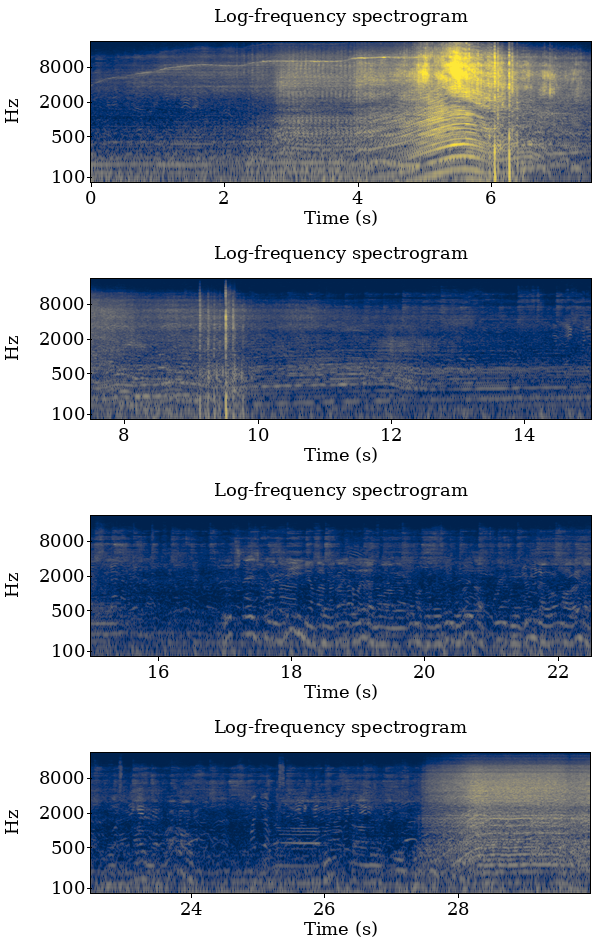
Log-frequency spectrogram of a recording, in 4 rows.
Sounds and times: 0.2s drag race 15.3s
27.4s drag race 29.9s

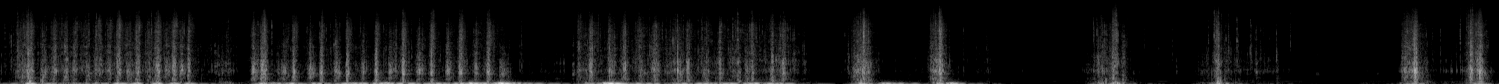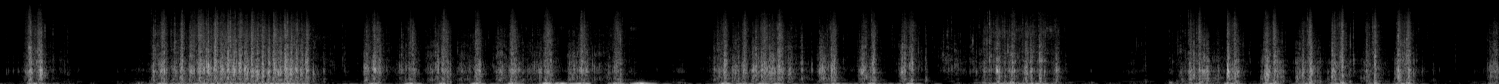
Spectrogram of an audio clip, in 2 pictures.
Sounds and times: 0.1s Cracker Box Shaking 8.8s
16.4s Cracker Box Shaking 21.3s
22.1s Cracker Box Shaking 25.7s
26.7s Cracker Box Shaking 29.9s

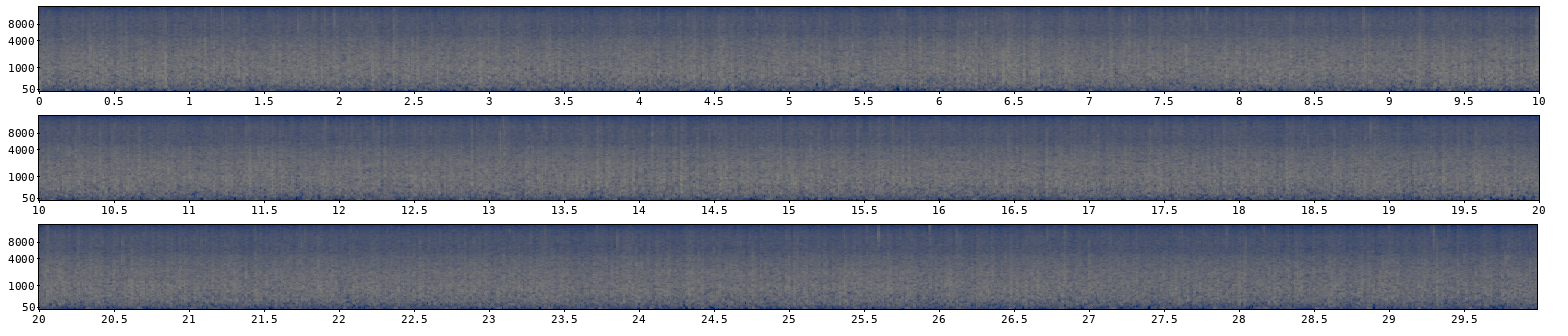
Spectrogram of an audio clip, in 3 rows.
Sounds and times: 0.0s rain 29.9s

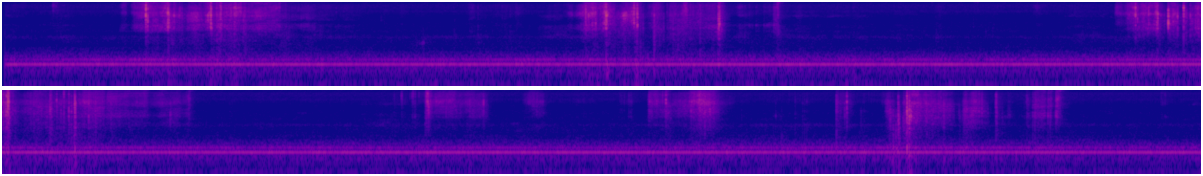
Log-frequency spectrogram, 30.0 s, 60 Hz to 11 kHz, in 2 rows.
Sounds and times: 1.5s pages flipping 3.9s
7.1s pages flipping 9.8s
14.0s pages flipping 17.4s
20.0s pages flipping 21.8s
22.8s pages flipping 24.1s
25.0s pages flipping 28.3s

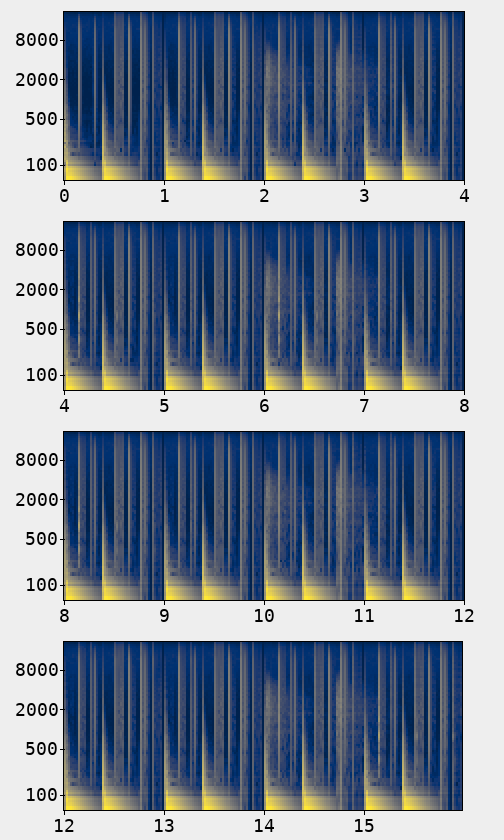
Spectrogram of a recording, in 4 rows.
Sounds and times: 0.0s drum loop 15.9s

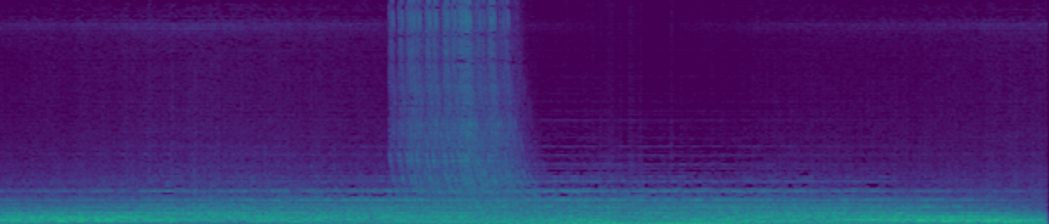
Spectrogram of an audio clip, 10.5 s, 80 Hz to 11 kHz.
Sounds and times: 4.0s drone 7.2s

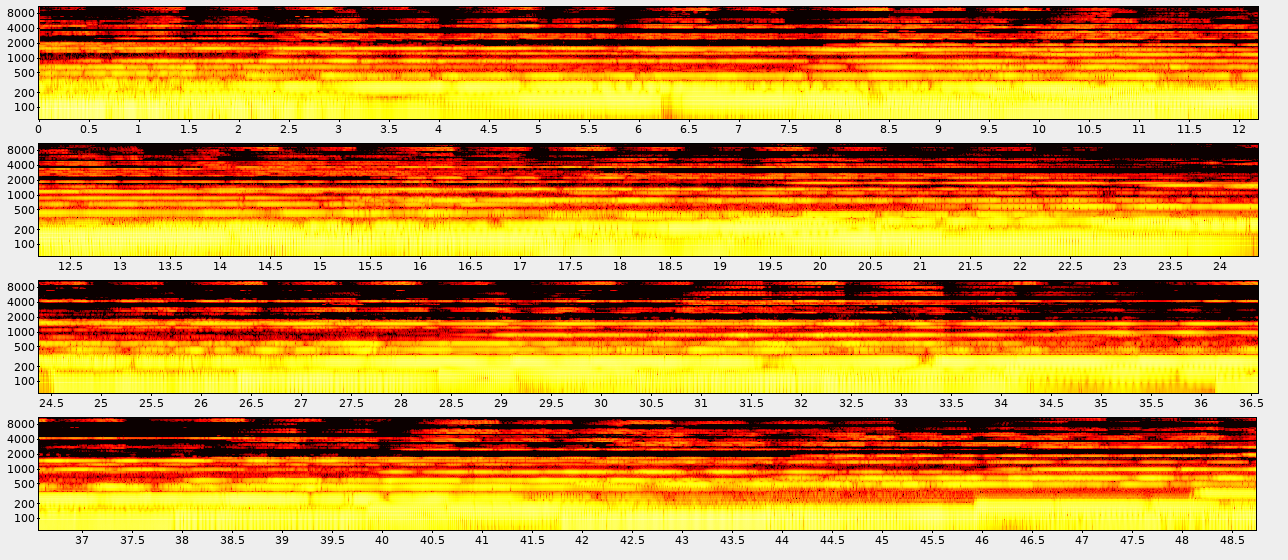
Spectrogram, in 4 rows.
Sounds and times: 0.0s drone 48.7s

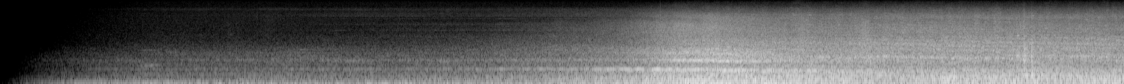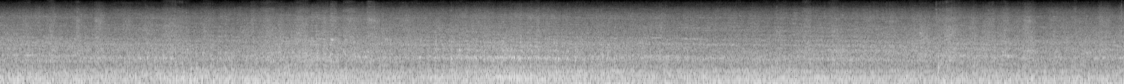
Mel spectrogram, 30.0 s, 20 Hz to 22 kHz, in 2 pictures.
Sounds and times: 0.8s Cargo train loaded with brand new vehicles passing by 29.9s

